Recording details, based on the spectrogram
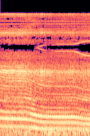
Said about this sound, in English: A tropical forest clearing in Sumatra serves as a runway as Lian Pin Koh test flies his conservation drone. Quickly airborne, the drone's cameras capture a bird's eye view of the dense forest below.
